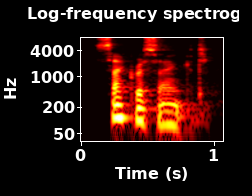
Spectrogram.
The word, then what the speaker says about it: sacrosanct: Sacrosanct. That's spelled S-A-C-R-O, sacro, S-A-N-C-T, sanct, sacrosanct. Now, sacrosanct sounds, well, the start of the word sounds a bit like sacred.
